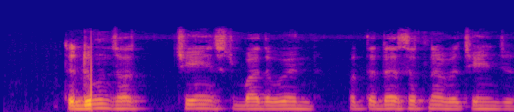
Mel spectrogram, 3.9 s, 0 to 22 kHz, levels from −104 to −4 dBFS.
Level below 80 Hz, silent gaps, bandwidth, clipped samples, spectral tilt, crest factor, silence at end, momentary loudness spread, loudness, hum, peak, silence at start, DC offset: -72 dBFS; none; 7.8 kHz; under 0.1%; -6 dB/octave; 24 dB; 0 s; 18 LU; -35 LUFS; none; -12 dBFS; 0.5 s; under 0.1%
